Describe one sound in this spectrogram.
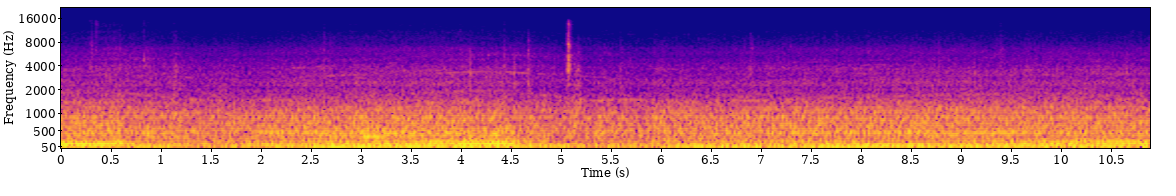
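Wind rushes loudly past a vehicle.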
